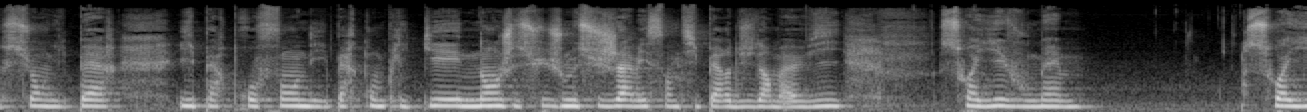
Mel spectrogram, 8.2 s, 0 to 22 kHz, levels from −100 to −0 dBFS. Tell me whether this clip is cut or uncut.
uncut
